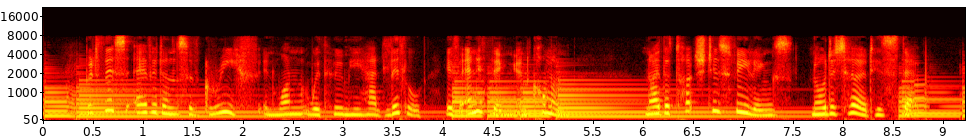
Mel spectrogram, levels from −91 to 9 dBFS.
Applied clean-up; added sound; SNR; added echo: none; Guitar; 4 dB; none.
